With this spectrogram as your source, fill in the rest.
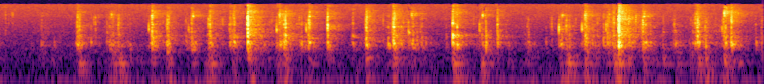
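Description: Fingertips of both hands type on a full-size black plastic computer keyboard resting on a desk. A quick, uneven run of short, crisp key taps sounds out, with a clicky midrange and bright edges. Each tap dies away almost at once, leaving a soft, steady patter.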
